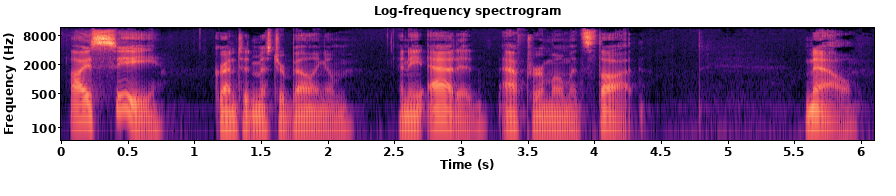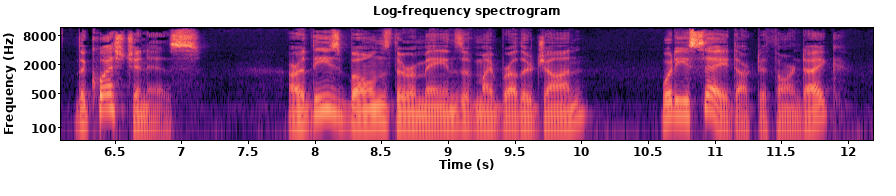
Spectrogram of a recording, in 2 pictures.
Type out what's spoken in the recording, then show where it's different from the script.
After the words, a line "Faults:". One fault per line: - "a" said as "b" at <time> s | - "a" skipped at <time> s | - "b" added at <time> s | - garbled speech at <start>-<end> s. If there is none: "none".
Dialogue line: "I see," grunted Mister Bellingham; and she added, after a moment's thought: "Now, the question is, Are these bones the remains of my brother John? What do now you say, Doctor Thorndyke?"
"I see," grunted Mister Bellingham; and he added, after a moment's thought: "Now, the question is, Are these bones the remains of my brother John? What do you say, Doctor Thorndyke?"
Faults:
- "she" said as "he" at 2.6 s
- "now" skipped at 10.7 s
